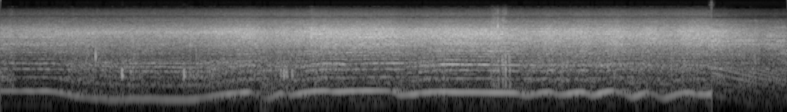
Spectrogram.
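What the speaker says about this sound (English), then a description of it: "Chainsaws." Chainsaws whine steadily as workers clear fallen trees in a forest, the pitch of the engines rising and dipping as they cut, loud and continuous with no voices.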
